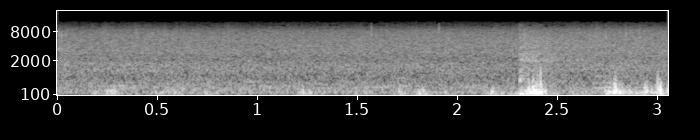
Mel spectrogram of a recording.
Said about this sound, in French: tentative de description des sons de la place Saint-Sulpice. Par conséquent, je vais fermer les yeux pour décrire ce qui est omniprésent, ce qui fait un bruit de fond, un bruit blanc de fond du lieu, c'est évidemment la fontaine.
